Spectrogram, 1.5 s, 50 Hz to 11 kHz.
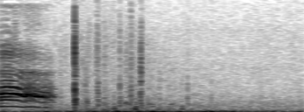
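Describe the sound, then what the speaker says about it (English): A crow caws in the video game The Walking Dead Season 2, sounding close and clear as a short harsh cry followed by a few quick rasping calls over a quiet, low background rumble. "there's a crow up here with me"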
